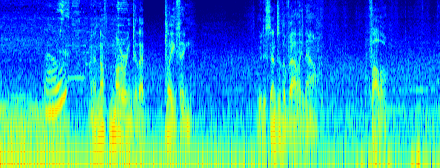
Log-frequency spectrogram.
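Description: A man speaks in a deep, forceful voice.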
